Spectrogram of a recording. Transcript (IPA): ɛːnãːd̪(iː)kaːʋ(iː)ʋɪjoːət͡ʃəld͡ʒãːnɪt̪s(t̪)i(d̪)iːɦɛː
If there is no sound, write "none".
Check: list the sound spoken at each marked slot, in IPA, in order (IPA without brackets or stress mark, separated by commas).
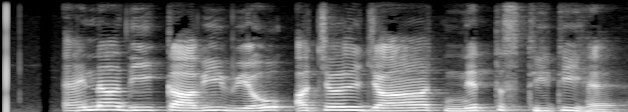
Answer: iː, iː, t̪ʰ, t̪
